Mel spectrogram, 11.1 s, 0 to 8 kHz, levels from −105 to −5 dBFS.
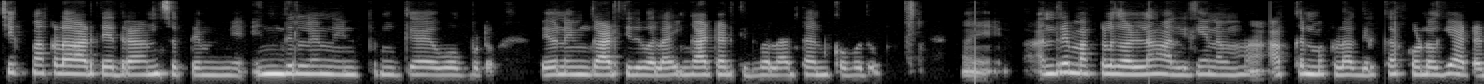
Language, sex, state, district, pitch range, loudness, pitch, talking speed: Kannada, female, Karnataka, Chamarajanagar, 225-255 Hz, -32 LUFS, 235 Hz, 135 wpm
